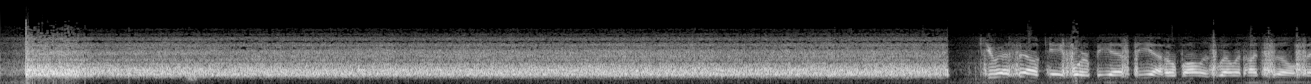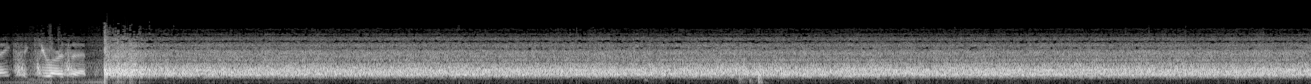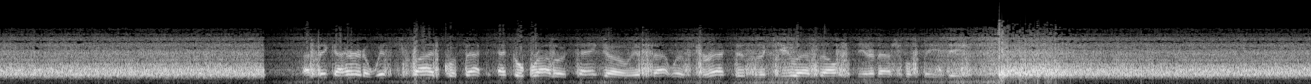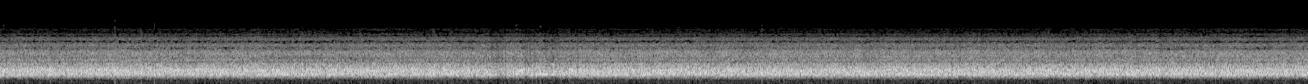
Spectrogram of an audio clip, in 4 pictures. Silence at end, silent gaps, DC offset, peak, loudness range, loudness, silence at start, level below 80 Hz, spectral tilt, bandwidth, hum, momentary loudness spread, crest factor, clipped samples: 0 s; none; under 0.1%; 0 dBFS; 1 LU; -12 LUFS; 0 s; -50 dBFS; -1 dB/octave; 7.4 kHz; none; 3 LU; 12 dB; under 0.1%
